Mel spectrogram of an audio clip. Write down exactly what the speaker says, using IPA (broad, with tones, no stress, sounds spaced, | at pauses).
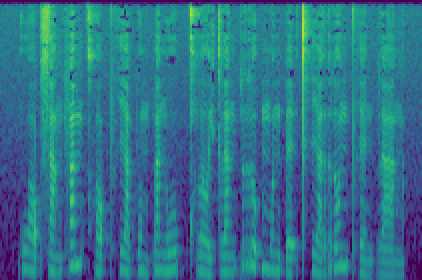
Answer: k w ɔ˨˩ ʔ s a˩˦ ŋ f a˥˩ m kʰ ɔ˨˩ ʔ pʰ i˨˩ a̯ p o˨˩ m p a˧ n w uː˦˥ p̚ kʰ l ɤː˨˩ j k l a˧ n p r u˥˩ ʔ m o˧ n ʔ e˨˩ ʔ tʰ i˨˩ a̯ r o˥˩ n pʰ e˨˩ n p l a˧ ŋ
